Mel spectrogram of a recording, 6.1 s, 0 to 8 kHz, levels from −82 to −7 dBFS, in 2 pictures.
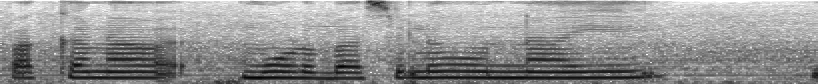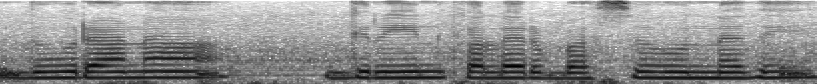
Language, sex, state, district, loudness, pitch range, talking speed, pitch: Telugu, female, Telangana, Mahabubabad, -14 LUFS, 215-225 Hz, 90 wpm, 220 Hz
